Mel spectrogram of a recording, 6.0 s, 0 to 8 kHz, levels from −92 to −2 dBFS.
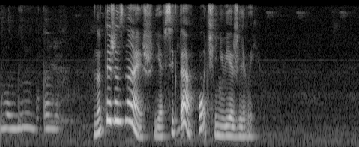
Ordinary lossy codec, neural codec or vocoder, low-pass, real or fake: none; none; 7.2 kHz; real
